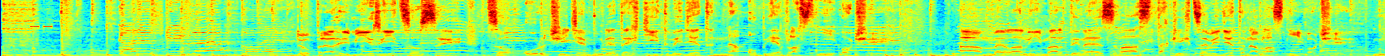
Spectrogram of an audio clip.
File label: promo; EVROPA 2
